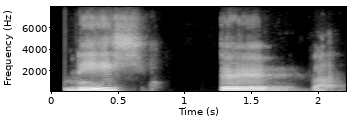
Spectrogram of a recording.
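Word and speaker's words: נִכְתְּבָה: Los Sheva resultantes, el primero es mudo, el segundo es móvil, se pronuncia, entonces no está afectado por la primera ley que habíamos estudiado en el hebreo. Entonces, ¿cómo decimos esta forma? ¿Cómo la pronunciamos? Nicht va, nicht va, nicht va.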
